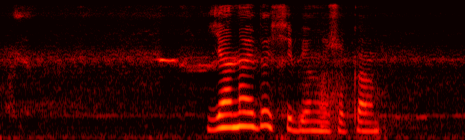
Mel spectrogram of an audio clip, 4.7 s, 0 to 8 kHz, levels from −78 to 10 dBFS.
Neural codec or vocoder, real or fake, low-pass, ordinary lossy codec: codec, 16 kHz in and 24 kHz out, 1 kbps, XY-Tokenizer; fake; 7.2 kHz; none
